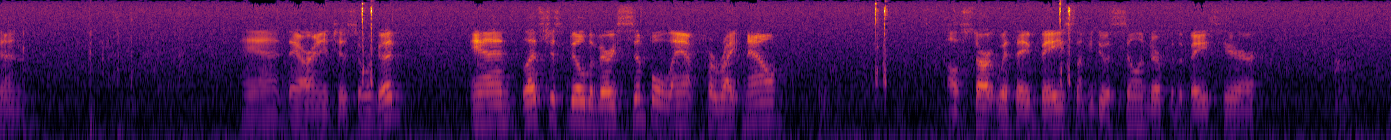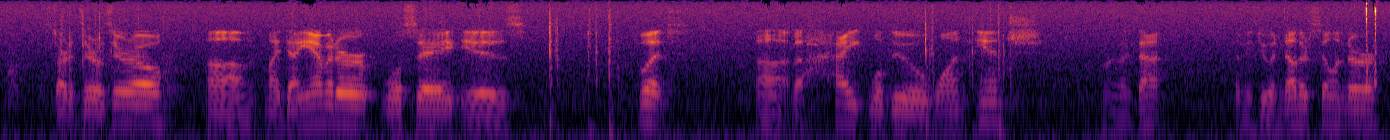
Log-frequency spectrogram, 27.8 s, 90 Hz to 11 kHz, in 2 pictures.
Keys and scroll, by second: 0.0-1.0 typing, 1.2 Return, 14.8 Return, 19.1 1, 20.1 Return, 23.2 1, 24.0 Return.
